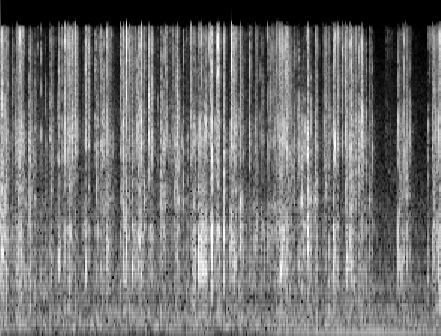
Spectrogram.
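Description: A medium Smartfood snack bag of shiny blue metallized plastic, partly full of popcorn, is held up, then crinkled and squeezed with the fingertips. It gives dense, bright, crackling crinkles in quick sharp bursts with almost no low end. The crinkling drops to a near-quiet lull around the five-second mark before starting again.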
